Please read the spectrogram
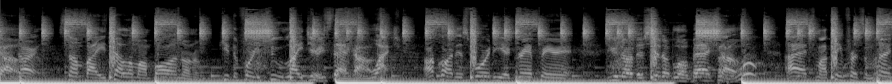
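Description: Hard clipping runs through the whole clip, but it's the mild kind: the signal is pushed about 3 dB past what some stage in the chain could pass, so only the loudest peaks, something like one percent of the audio, get their tops sliced flat. Those squared-off peaks throw extra harmonics high up the spectrum, and you hear it as a brief crackle or grit on the loud moments rather than a constant fuzz.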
